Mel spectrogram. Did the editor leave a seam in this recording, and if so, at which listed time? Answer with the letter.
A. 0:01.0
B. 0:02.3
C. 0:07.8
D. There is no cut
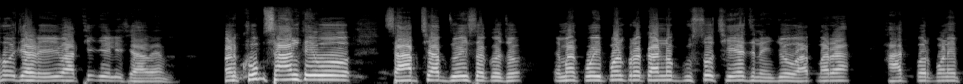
B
